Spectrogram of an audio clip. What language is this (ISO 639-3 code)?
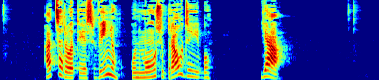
lav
